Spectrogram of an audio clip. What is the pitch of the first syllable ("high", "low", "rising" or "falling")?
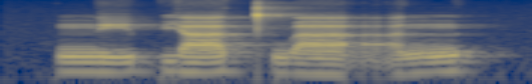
rising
